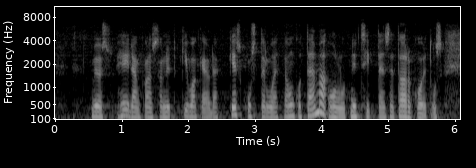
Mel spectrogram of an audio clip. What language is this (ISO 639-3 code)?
fin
